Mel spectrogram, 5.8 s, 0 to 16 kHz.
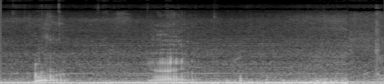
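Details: Evening recording of American bison at Hayden Valley along Grand Loop Road, Yellowstone, Wyoming, August 10, 2023, made from a car; one rough, throaty bellow rises midway above a steady low vehicle drone.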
